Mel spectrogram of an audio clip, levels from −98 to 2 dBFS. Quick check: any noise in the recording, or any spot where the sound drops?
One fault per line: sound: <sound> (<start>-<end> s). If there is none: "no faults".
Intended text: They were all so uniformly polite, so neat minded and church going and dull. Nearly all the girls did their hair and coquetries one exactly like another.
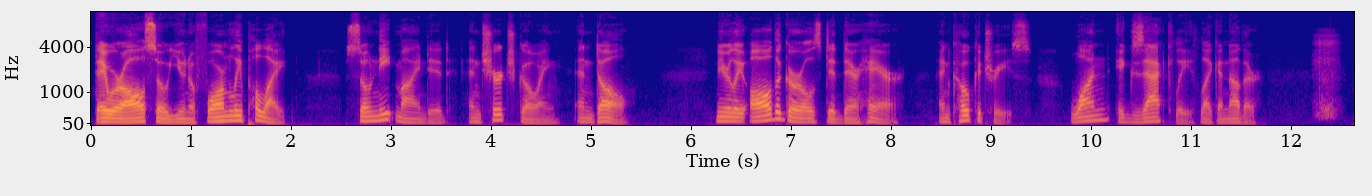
sound: sniff (12.2-12.5 s)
